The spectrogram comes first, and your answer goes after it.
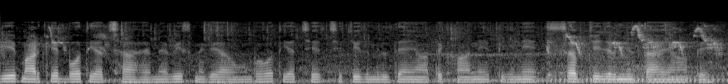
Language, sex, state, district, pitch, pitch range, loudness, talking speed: Hindi, male, Bihar, Jamui, 120 Hz, 115-125 Hz, -22 LUFS, 230 wpm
